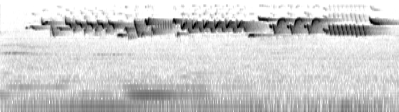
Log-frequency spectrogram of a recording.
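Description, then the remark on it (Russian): A Eurasian wren sings loud, a rapid, high-pitched outpouring of trills and rattling repeated notes that runs almost unbroken for several seconds over faint low background hum. “И если вы научитесь узнавать именно вот эту трещоточку, давайте напомним, как звучит Крапивник, раз Зарянку и Крапивник иногда путают.”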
